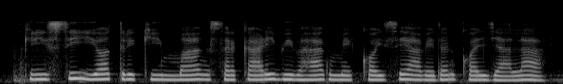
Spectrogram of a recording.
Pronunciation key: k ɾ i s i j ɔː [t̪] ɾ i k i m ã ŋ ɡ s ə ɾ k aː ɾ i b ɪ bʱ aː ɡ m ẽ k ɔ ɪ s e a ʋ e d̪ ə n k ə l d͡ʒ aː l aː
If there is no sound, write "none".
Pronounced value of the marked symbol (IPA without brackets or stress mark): t̪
